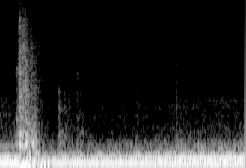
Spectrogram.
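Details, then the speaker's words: Car in-cabin on a test drive after the exhaust was realigned and a nut and bolt check was done: smooth, even low engine drone with no rattle on the chassis, quieter than before; normal. "Ooh! The exhaust didn't rattle on the chassis. The exhaust always rattles on the chassis when I start it. If I'm sitting inside, it's always rattling on the chassis, so that's a good sign."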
